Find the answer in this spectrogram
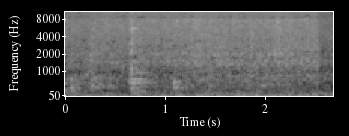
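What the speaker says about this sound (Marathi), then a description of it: "हे वाटण व्यवस्थित परतून घ्यायचं" Masala paste sizzles steadily in hot oil in a pan on the stove, a continuous crackling fry with soft stirring scrapes and no talk.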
